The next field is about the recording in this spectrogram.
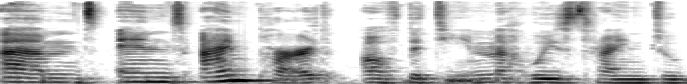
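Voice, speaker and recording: A woman speaks in a fairly low voice with an Italian accent. There is audible room echo and noticeable background noise. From Italy. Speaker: partner manager at tech company. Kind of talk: webinar presentation.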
